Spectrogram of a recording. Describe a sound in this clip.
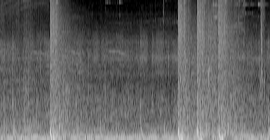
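Gunshots ring out in single loud cracks.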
